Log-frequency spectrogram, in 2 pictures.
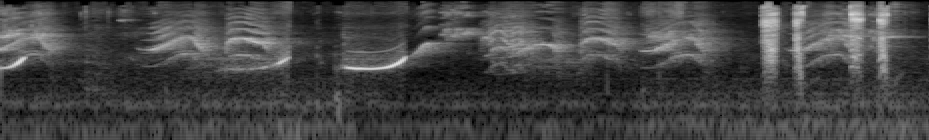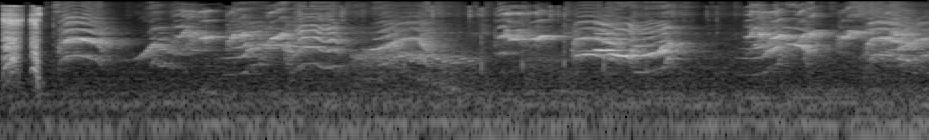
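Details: Indian ringneck parrot, a pet, in a happy mood: a series of rising whistled notes followed by a dense run of chattering, squawky babble with a few sharp clicks.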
